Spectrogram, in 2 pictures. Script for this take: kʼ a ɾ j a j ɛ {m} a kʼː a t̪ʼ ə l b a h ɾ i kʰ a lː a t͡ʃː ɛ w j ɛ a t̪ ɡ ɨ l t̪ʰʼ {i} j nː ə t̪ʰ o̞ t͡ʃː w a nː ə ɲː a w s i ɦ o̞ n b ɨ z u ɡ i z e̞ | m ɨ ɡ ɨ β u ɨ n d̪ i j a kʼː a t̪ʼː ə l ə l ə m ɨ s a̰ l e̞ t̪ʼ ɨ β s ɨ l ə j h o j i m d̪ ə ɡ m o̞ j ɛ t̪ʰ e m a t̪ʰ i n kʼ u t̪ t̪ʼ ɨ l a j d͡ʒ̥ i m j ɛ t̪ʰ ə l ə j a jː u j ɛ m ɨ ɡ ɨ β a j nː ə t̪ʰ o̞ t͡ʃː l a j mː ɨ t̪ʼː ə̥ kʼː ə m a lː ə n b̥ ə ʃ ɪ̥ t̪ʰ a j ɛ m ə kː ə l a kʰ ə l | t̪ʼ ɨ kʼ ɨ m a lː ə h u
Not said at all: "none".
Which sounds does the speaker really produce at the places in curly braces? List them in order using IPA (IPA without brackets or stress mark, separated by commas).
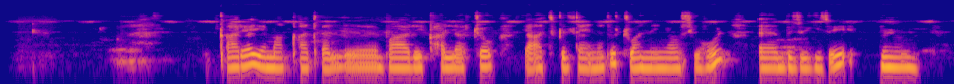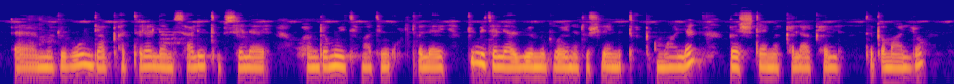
m, a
